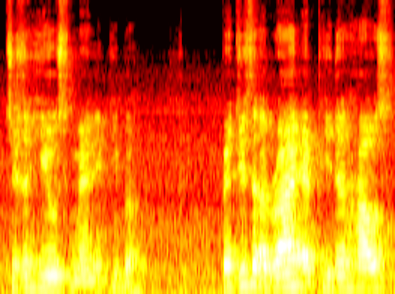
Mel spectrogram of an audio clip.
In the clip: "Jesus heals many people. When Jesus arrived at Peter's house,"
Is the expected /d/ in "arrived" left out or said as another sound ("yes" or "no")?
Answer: yes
